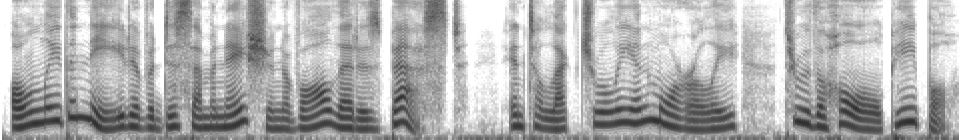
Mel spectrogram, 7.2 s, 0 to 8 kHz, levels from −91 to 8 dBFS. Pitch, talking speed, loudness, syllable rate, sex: 205 Hz, 150 wpm, -18 LUFS, 4.8 syllables/s, female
